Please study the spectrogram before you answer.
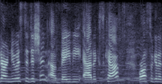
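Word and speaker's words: addax: It's usually pronounced Addix. Sometimes people say Addix. One of our most recent vets told me that she had never heard Addix until she actually came to Louisville.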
